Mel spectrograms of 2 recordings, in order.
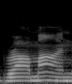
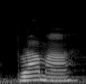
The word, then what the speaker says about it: Brahma: is in the beginning Brahma is the name for the first person of the Hindu Trinity father as in Brahma Vishnu Shiva there is no n on the end of that name and if you think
